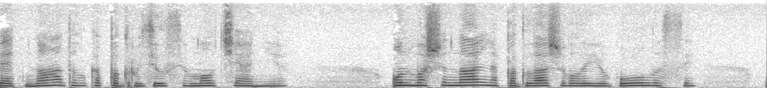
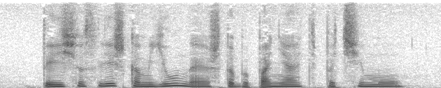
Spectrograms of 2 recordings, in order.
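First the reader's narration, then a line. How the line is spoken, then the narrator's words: Sad reply. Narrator (Russian): ответил он тем же печальным тоном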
